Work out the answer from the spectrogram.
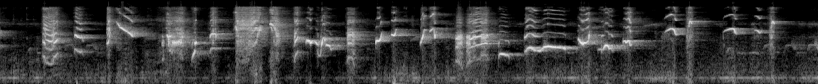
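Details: Oriental magpie-robin (kacer) pouring out a fast, varied lure song meant to attract birds: dense scratchy bursts mixed with bright whistled slurs and trills, against a faint steady hum.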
